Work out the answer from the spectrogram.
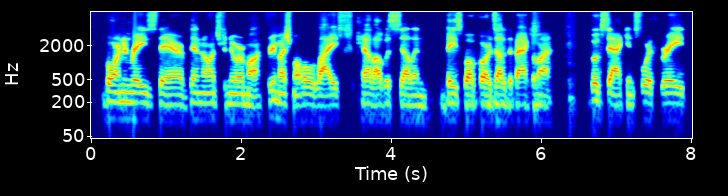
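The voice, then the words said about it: South Louisiana Cajun accent. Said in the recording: “my South Louisiana accent, I'm from Cajun country”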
